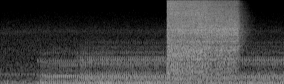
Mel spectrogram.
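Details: Car with newly installed Viper air suspension (front lift), engine idling, then a loud, sharp one-second rush of air as the bags vent; a normal air suspension dump.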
